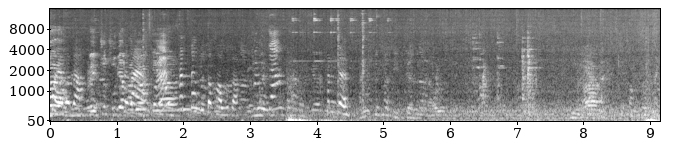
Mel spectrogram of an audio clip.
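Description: Young men and women chat and laugh nearby.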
